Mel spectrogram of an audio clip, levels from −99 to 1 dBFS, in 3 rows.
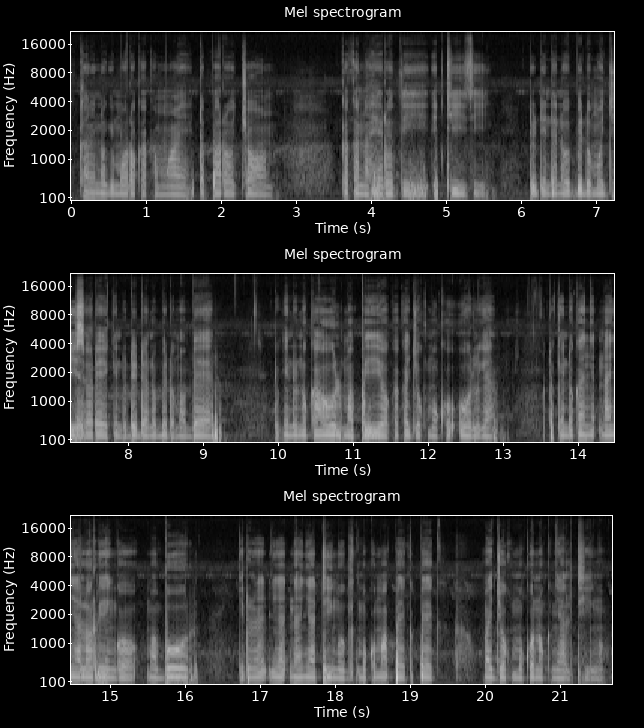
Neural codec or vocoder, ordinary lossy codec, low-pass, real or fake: none; none; none; real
